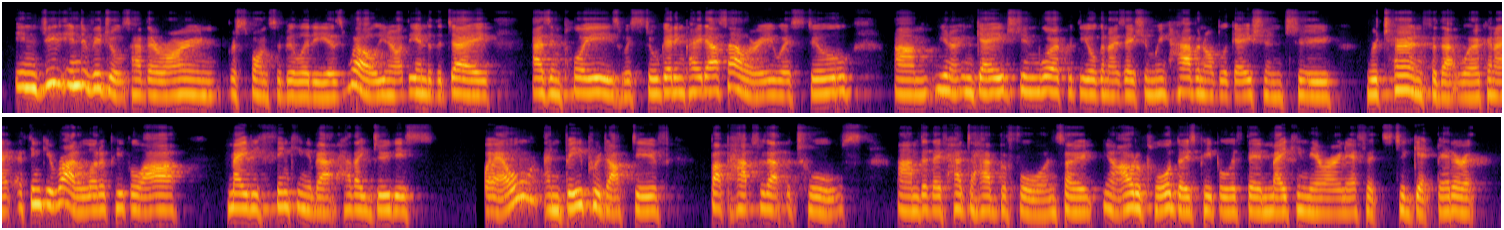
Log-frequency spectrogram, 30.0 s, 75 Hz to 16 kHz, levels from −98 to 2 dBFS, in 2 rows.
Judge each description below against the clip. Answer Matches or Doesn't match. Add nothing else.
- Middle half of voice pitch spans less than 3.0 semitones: Matches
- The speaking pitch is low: Doesn't match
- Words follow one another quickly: Doesn't match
